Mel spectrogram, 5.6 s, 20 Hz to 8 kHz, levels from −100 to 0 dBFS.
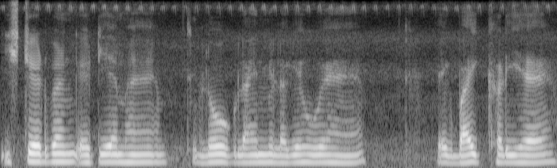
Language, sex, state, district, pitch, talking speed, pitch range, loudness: Hindi, male, Chhattisgarh, Rajnandgaon, 130 Hz, 150 wpm, 130-135 Hz, -17 LUFS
